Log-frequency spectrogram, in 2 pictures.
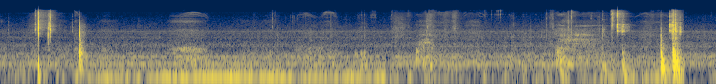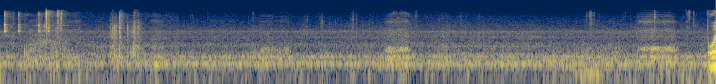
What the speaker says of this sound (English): strip off the ends here and then crimp on some ring connectors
